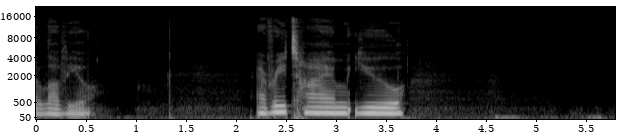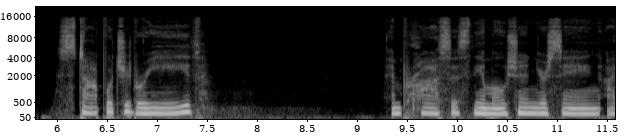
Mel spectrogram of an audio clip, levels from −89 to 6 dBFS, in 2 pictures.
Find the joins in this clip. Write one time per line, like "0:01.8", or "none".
0:05.9
0:06.8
